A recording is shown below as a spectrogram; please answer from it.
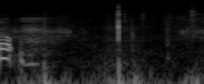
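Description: A single sharp click about a second in, over a faint low background rumble.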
